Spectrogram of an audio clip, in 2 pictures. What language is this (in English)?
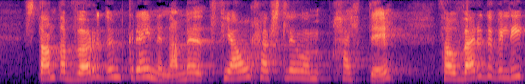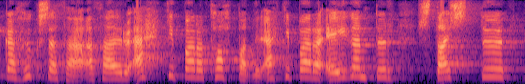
Icelandic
